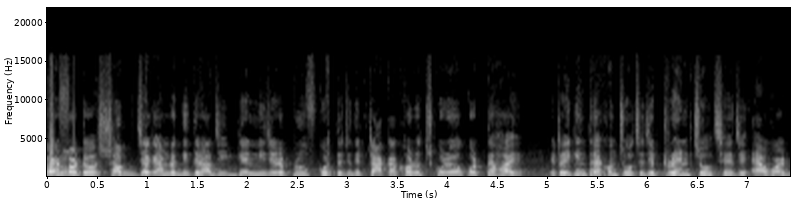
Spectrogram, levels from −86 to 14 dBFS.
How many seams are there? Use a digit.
1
